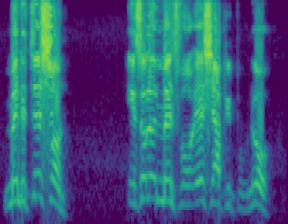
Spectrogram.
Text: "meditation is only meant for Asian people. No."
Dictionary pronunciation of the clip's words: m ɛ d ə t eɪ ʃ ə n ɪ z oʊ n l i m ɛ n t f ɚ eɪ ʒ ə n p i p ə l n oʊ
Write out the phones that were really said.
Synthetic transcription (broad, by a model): m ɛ d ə t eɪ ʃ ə n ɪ s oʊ l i m ɛ n t f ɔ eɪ ʃ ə p i p ə l n oʊ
